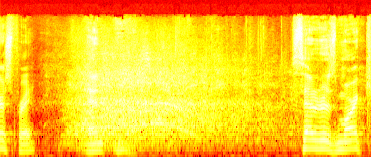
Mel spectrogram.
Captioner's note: laughter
